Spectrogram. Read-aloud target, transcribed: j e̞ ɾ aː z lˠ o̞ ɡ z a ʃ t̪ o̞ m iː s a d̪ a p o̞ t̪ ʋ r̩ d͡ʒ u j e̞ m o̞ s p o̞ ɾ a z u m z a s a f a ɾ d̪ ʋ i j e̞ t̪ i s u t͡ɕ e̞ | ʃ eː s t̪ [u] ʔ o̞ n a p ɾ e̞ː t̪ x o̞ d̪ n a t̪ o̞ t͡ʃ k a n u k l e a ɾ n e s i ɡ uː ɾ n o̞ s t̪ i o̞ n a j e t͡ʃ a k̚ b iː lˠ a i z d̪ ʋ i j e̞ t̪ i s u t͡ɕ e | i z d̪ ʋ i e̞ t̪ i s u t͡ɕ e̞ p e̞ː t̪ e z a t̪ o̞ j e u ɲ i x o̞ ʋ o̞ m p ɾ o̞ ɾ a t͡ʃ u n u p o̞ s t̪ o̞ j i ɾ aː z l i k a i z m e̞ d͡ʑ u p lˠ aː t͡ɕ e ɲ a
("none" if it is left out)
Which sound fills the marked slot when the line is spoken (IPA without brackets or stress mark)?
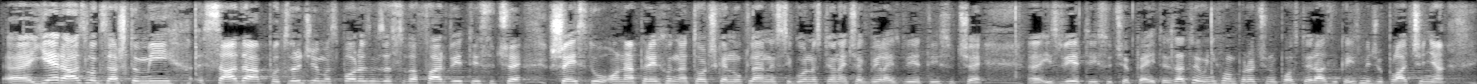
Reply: u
